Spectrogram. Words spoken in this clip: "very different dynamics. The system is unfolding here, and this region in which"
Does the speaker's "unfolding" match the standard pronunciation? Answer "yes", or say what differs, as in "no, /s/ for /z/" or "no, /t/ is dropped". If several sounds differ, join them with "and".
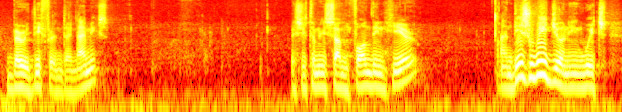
no, /n/ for /l/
